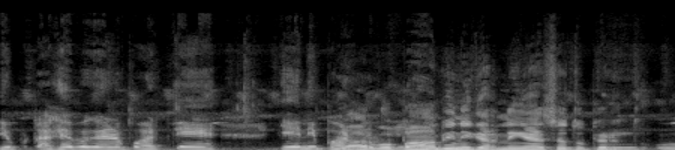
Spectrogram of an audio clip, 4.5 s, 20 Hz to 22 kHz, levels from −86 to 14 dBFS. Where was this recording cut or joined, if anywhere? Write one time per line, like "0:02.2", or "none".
none

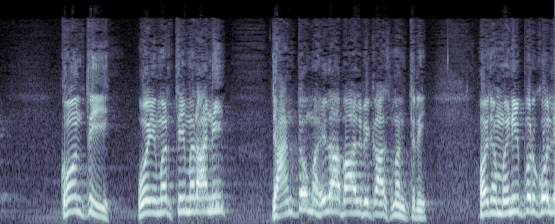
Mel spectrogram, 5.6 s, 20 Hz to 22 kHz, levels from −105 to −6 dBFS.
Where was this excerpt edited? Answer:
none

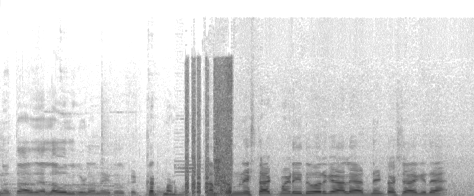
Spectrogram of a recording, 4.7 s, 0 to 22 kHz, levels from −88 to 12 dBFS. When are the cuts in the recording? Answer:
0:01.9

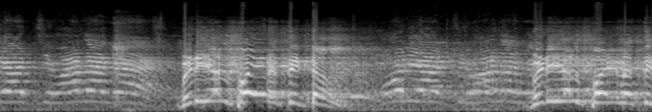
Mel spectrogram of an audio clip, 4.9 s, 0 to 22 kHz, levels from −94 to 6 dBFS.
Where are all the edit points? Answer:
none

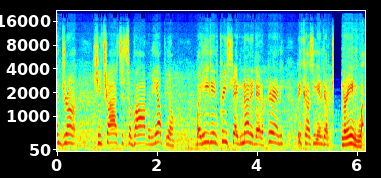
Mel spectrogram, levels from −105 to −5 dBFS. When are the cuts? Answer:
none

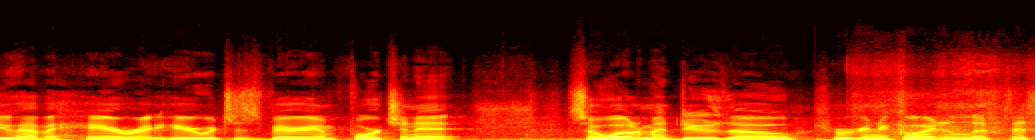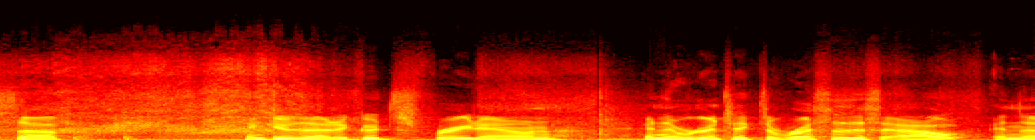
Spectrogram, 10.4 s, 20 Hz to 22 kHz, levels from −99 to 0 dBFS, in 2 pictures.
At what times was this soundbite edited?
0:04.1
0:08.2

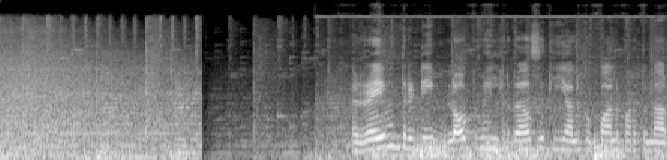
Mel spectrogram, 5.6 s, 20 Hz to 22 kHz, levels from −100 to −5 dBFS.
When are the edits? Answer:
0:01.7

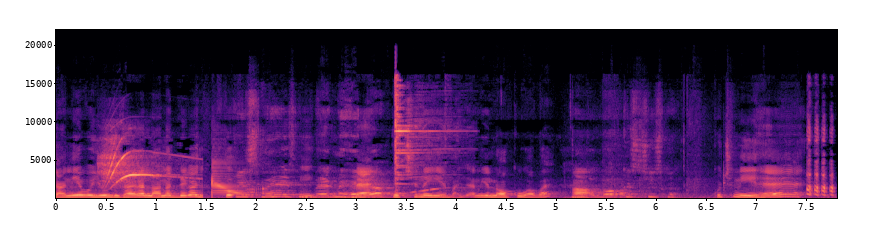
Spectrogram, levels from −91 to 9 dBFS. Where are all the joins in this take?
0:01.6

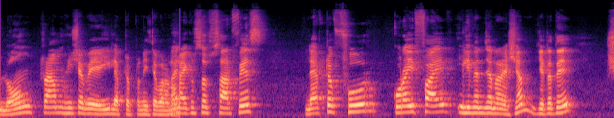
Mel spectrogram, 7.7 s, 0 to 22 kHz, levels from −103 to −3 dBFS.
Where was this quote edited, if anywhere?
0:02.2

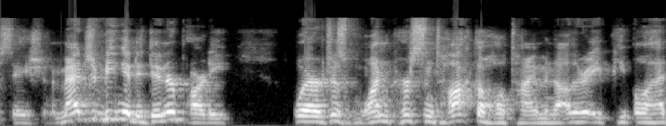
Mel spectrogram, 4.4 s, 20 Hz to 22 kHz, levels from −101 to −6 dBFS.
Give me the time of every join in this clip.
none

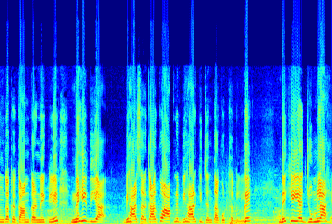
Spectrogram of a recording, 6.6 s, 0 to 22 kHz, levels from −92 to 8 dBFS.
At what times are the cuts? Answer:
0:04.9

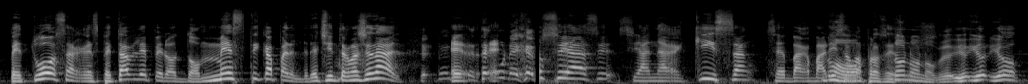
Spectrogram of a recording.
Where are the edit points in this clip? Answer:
0:05.5

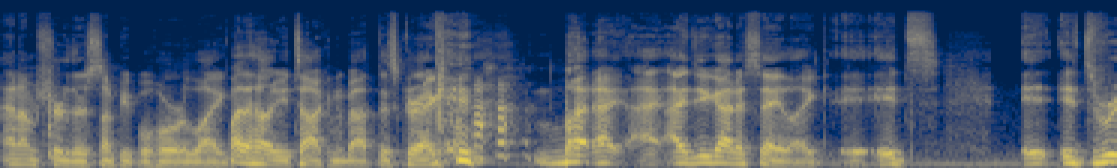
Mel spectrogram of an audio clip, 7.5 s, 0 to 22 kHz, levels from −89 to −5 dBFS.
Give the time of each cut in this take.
0:01.5

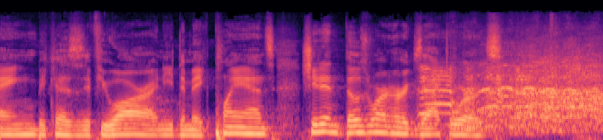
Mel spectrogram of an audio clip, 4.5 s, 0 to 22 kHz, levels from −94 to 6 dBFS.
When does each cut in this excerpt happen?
none

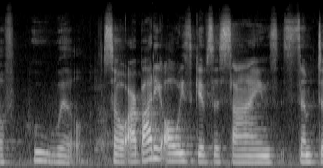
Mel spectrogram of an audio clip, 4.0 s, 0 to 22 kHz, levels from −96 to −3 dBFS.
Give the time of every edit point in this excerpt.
0:01.1

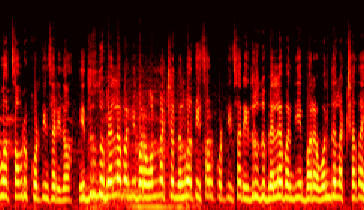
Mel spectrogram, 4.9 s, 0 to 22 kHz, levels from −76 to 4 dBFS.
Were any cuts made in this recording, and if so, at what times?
0:00.9
0:03.1

